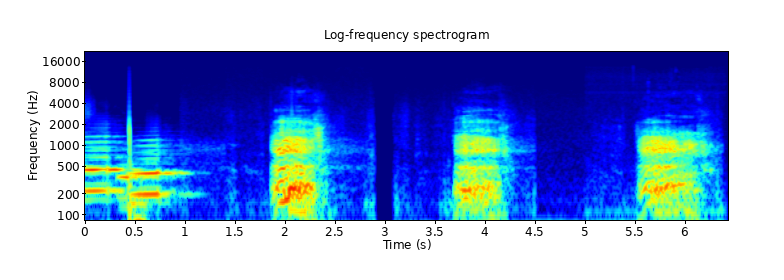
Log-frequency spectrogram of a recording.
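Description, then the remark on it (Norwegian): A moose bellows three times, each loud, rough call lasting under a second and spaced about two seconds apart, after a brief tonal sound at the start. “Elgen brøler og elger av gårde.”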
